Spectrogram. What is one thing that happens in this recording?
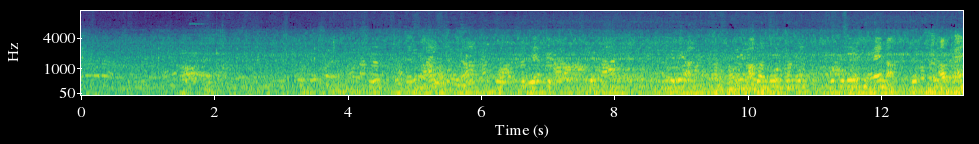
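A crowd of men talk and call out nearby.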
